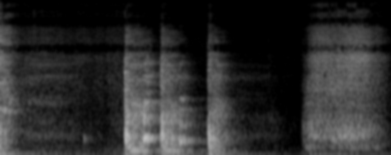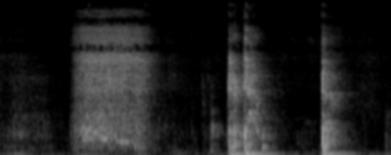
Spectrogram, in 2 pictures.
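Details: Bursts of harsh coughing with long, strained breaths between them from a person in extreme pain who vomited several times; a distressed coughing bout.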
